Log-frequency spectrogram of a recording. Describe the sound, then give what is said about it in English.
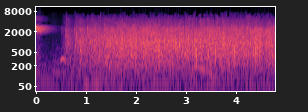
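A short, steady high-pitched whistle blast lasting about half a second, blown to end a round of the game as Clement Freud was speaking and earning him an extra point, followed at once by loud, sustained applause from a crowd that continues evenly to the end. “So, Clement Freud's increased his lead, speaking again as the whistle went, getting the extra point,”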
